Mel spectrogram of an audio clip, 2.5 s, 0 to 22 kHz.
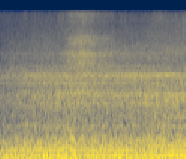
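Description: Kawasaki Ninja ZX-10R inline-four engine holding a steady hum while cruising, under constant wind rush; a short swell of hiss comes about a second in.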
